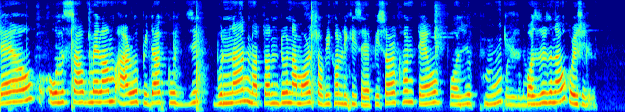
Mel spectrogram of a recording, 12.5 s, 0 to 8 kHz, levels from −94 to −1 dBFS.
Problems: background sounds at intervals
